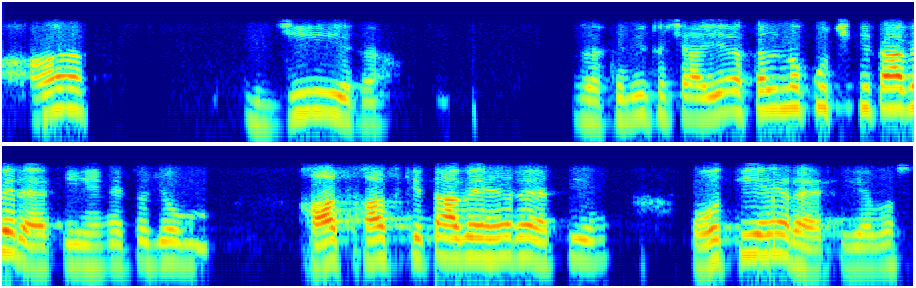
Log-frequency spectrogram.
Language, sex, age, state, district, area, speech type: Urdu, male, 18-30, Uttar Pradesh, Saharanpur, urban, conversation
